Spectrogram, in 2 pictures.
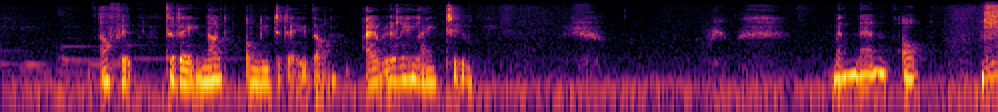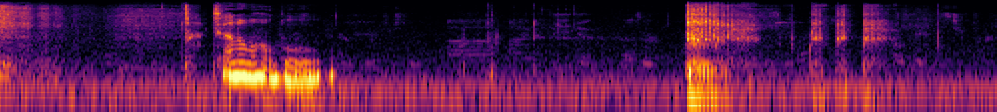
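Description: A young woman speaks softly, close to the microphone.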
